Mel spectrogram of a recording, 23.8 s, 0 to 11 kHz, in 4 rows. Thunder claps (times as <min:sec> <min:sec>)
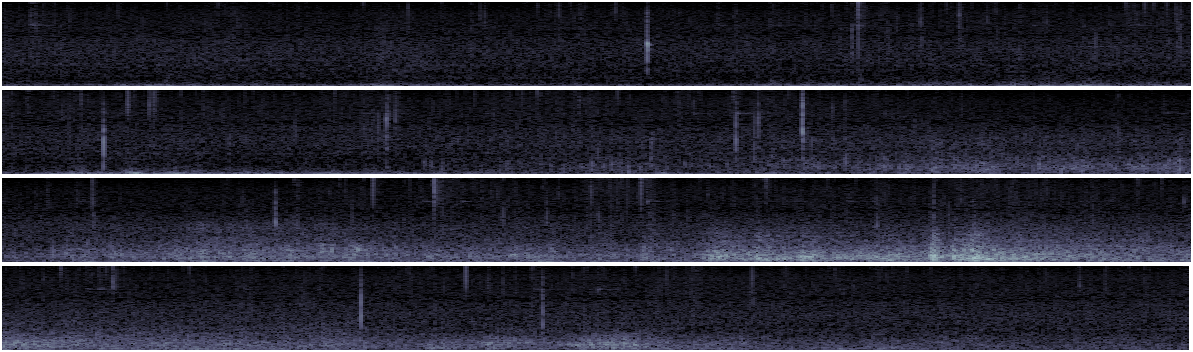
0:08.0 0:23.7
